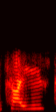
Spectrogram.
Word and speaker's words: Thais: You can also add my name, Thais, T-H-A-I-S. It's just like when you go to a Thai restaurant, it's spelled the same way with the S at the end.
